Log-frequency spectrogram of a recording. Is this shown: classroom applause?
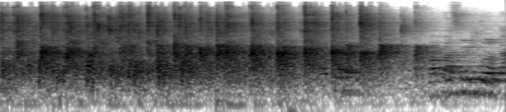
yes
